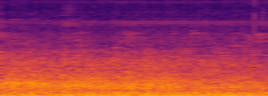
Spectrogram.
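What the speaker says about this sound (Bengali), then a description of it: "আর এখন আপনারা যে সাউন্ডটি শুনতে পাচ্ছেন সেটা কিন্তু মঙ্গল গ্রহ।" A recording of planet Mars is a loud, gusty rumbling roar with slightly pulsing swells, heavy in the low end and unbroken throughout, with no voices.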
